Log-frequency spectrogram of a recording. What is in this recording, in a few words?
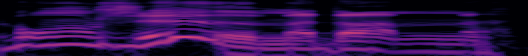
"hello", French; speech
